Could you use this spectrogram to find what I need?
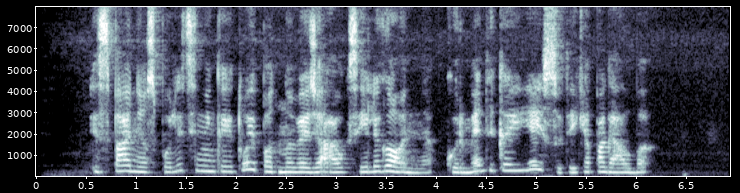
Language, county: Lithuanian, Vilnius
